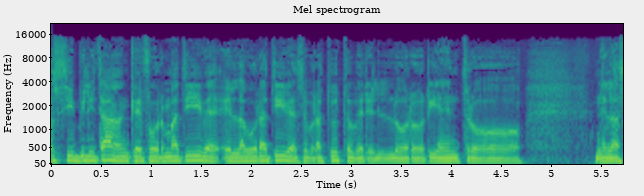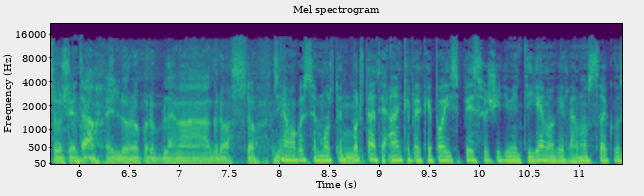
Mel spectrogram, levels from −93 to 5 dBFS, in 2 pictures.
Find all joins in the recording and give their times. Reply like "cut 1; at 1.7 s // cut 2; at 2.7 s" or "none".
cut 1; at 6.2 s // cut 2; at 8.0 s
